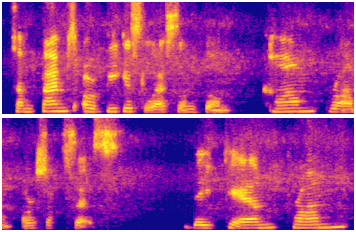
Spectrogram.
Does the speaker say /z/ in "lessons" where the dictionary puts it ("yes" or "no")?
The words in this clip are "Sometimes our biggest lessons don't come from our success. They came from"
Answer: no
